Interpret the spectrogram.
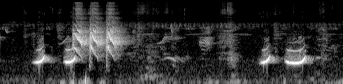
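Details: A parrot gives short, clear whistled notes that rise and fall, a few harsher buzzy squawks in between, then two more upslurred whistles, with faint low background noise.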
